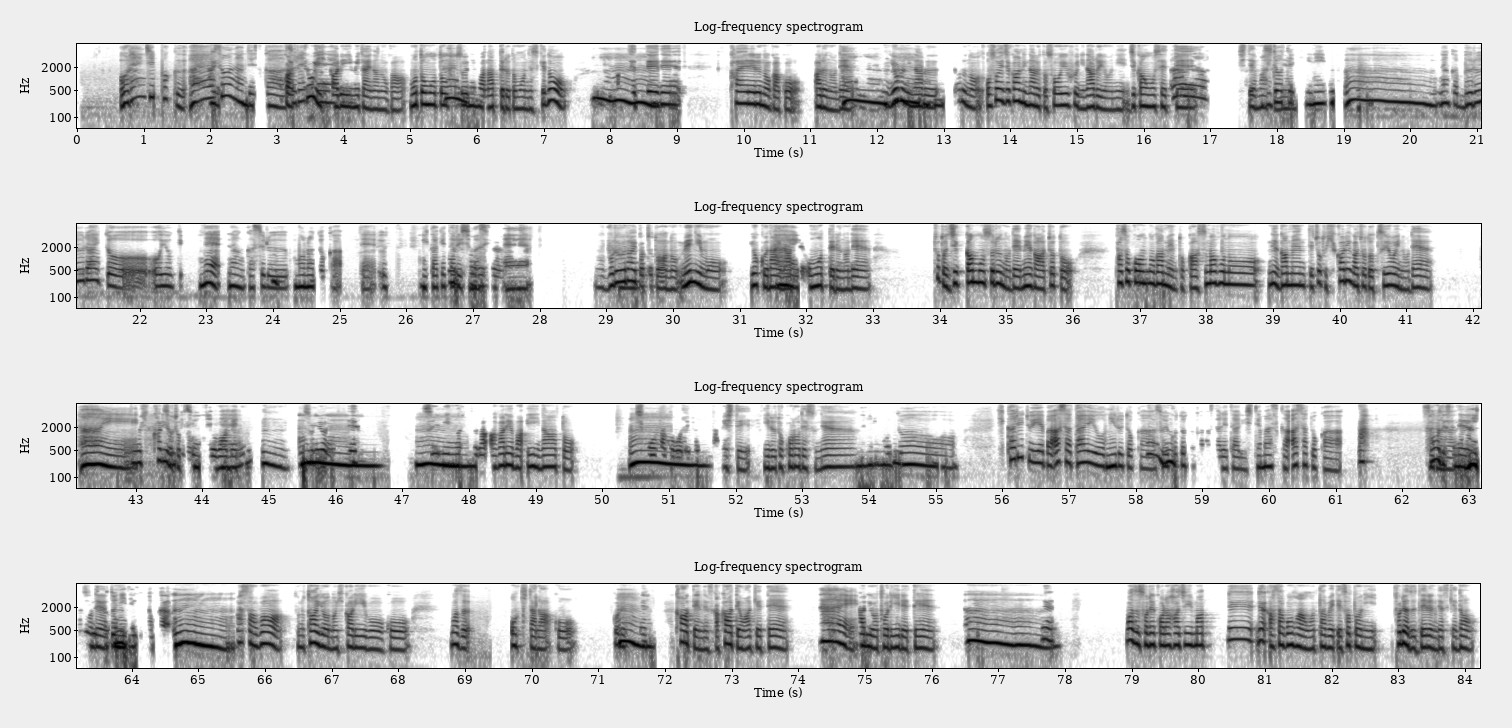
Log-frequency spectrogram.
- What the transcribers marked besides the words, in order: static; distorted speech; other background noise; tapping; dog barking
- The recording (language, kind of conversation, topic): Japanese, podcast, 睡眠の質を上げるために普段どんなことをしていますか？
